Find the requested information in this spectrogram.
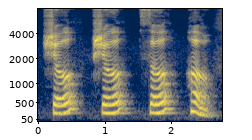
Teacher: इन व्यंजनों का उच्चारण करते समय वायु मुंह के विभिन्न भागों से रगड़ खाती हुई बाहर आती है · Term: ऊष्म व्यंजन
